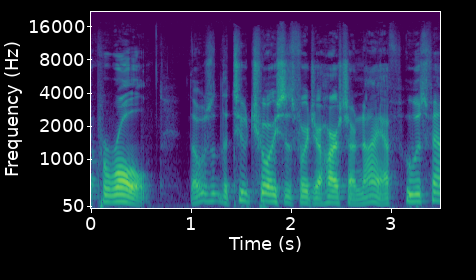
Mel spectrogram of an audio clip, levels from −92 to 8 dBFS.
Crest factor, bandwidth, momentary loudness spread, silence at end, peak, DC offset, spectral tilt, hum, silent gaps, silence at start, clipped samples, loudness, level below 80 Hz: 18 dB; 16.5 kHz; 14 LU; 0 s; -4 dBFS; under 0.1%; -4.5 dB/octave; none; none; 0 s; under 0.1%; -22 LUFS; -56 dBFS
